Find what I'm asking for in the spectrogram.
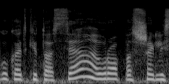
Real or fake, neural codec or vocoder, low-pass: real; none; 14.4 kHz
